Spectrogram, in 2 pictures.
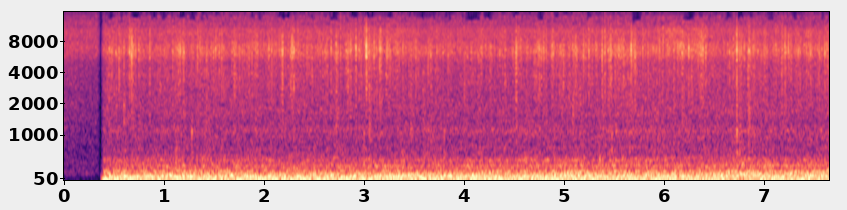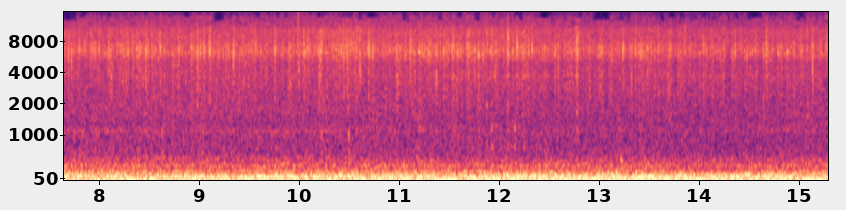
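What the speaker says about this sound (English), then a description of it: "Doing a sound check around 25 miles an hour on these Trezzos that I've had on the Subaru for quite a while" Steady low road roar of half-worn Trezzo tires on a Subaru rolling at about 25 mph, a continuous broadband rumble heavy in the low end, constant and close from start to finish with no talking.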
